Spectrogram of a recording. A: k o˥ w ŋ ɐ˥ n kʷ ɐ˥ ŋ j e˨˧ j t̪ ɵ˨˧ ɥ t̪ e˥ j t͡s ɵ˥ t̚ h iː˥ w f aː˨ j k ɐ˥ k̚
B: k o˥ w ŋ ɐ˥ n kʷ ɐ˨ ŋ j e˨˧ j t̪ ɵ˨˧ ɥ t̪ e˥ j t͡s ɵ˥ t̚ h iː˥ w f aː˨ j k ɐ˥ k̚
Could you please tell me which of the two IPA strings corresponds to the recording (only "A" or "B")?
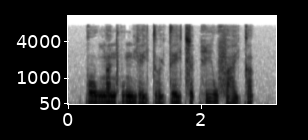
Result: A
